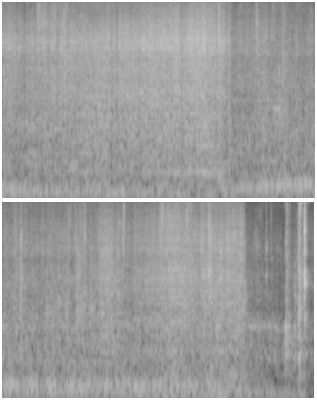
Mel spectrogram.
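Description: Polaris RZR Pro R side-by-side's four-cylinder engine running under way on pavement, heard from inside the open cab with wind and road noise; the engine note drops to a lower pitch about two seconds in.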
